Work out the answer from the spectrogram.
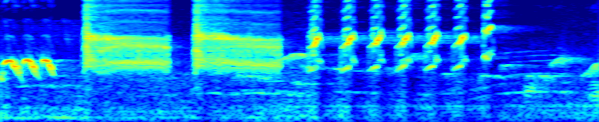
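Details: Agitated singing white-rumped shama, gacor emosi style with mimicked phrases: three quick whistles, two long harsh rasping bursts, then about eight sharp ringing notes in steady rhythm.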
